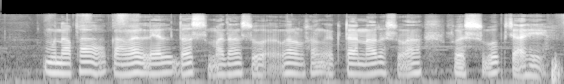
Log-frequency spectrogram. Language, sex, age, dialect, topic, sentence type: Maithili, male, 25-30, Eastern / Thethi, agriculture, statement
